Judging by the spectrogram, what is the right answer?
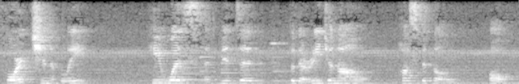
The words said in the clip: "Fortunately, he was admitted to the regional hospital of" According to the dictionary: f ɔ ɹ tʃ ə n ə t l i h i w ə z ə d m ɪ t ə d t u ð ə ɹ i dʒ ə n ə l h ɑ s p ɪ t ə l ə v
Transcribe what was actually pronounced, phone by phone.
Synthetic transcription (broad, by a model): f ɔ ɹ tʃ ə n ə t l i h i w ə z ə d m ɪ t ə d t u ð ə ɹ i dʒ ə n ə l h ɑ s p ɪ t ə l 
